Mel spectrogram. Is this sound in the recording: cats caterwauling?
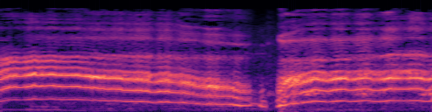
yes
